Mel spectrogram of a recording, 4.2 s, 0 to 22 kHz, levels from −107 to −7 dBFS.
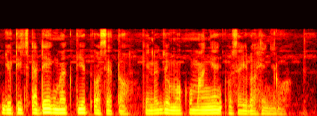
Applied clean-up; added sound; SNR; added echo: none; none; none; none.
